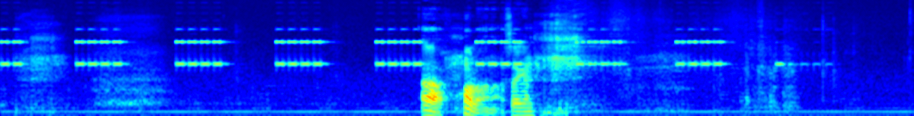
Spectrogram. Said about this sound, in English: That was my timer. I need to go and, uh, yeah, once again, meal prepping my foods.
